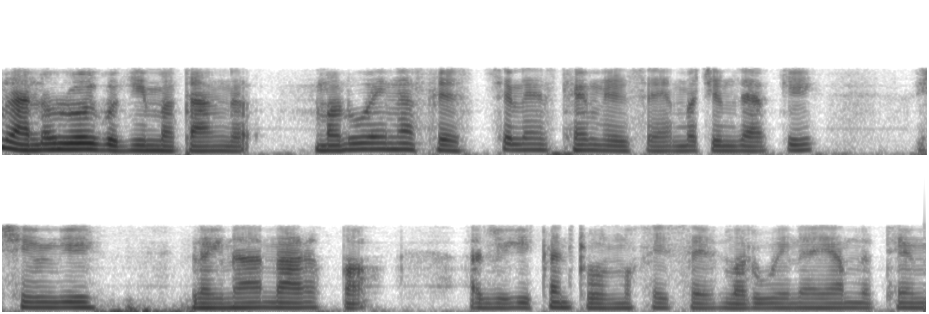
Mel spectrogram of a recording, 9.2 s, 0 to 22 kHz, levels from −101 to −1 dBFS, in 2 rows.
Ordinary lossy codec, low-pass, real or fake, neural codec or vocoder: none; 3.6 kHz; fake; codec, 24 kHz, 1 kbps, SNAC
